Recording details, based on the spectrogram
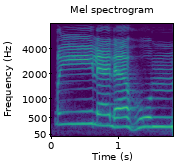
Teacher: قوف یا زیر قی یعنی دو حرکات کے برابر اس کو کھینچنا ہے، اس لیے کہ ادھر یا مدہ ہو رہا ہے، یا ساکن سے پہلے موٹے حروف میں سے ہے، کے نیچے زیر ہے۔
